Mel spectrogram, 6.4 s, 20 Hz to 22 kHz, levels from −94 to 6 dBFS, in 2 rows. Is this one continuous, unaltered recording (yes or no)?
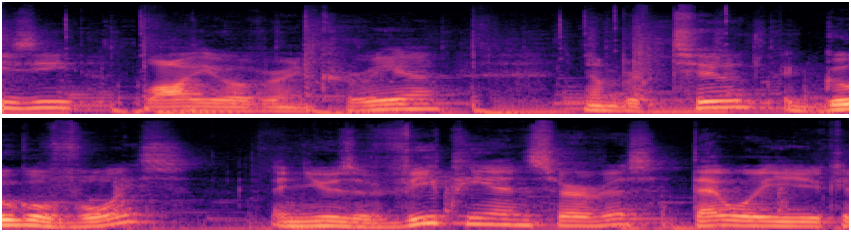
no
